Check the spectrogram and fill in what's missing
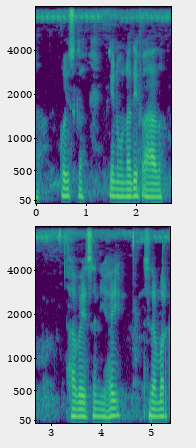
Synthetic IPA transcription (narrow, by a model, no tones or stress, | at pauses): qɔjskʰɐ | ɪnuːnɐðiːfɐ̰ɦaːðɔ | hɐβɛjsɐnjɐɦɛj | ɪslɐmɐrkʰ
